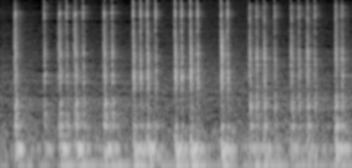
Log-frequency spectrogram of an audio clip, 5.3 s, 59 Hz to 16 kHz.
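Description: A COX CK900 S2 full-size mechanical keyboard with white plastic keycaps and a hollow dark plastic case is typed on by fingertips with long red-painted nails, pressing the keys rhythmically. Quick, dry clacks come in uneven bursts and short runs, each with a bright click on top and a low, hollow thock underneath, and die away almost at once.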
